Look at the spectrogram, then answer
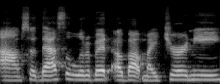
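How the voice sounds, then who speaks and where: A voice with a Vietnamese accent on a very clean recording with a silent background. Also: woman. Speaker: real estate investor. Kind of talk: interview.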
